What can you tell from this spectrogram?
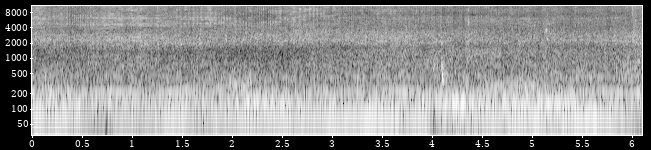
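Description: Boat engine running steadily at trolling speed, a constant low drone, with water washing past the hull.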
